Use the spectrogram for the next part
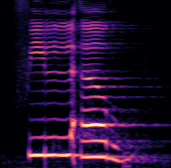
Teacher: huruf qamariah yaitu Hamzah maka lam sukun dibaca jelas fil ARD huruf r sukun dibunyikan secara tafkhim sebab huruf sebelumnya berbaris fathah maka dibaca dnya tebal fil ARD dodnya harus tetap terbaca ya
